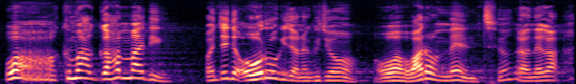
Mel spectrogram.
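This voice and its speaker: A woman's voice: medium pitch, normal speed, long reverb tail. A woman missionary telling stories in a sermon, acting out the dialogue and dropping in English words. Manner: lively, acts out dialogue, drops in English words. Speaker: missionary preacher. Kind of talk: storytelling sermon.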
